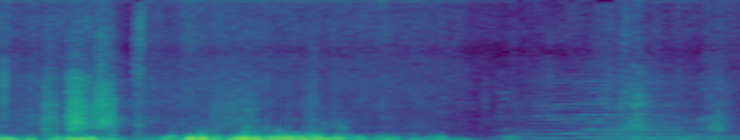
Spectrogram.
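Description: A goat bleats in harsh, wavering bursts, then a softer tonal note trails off.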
